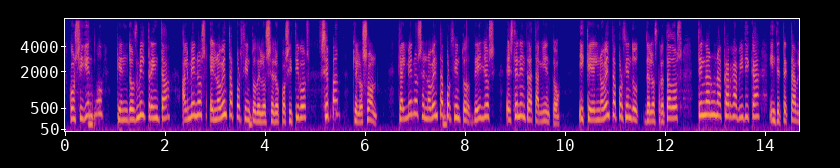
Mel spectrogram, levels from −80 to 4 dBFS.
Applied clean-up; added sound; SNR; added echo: neural diffusion model UNIVERSE++.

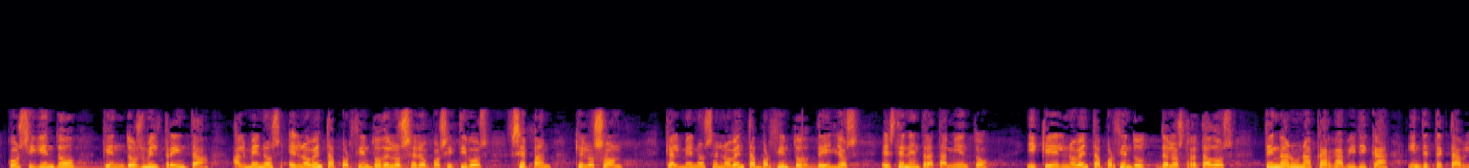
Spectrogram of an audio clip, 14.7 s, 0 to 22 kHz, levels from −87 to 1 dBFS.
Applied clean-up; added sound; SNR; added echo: none; Bowed string instrument; 17 dB; none.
